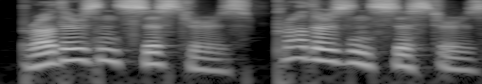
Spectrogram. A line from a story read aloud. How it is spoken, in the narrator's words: exclaimed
